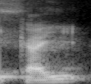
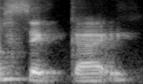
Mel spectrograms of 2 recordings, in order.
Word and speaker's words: Seikai: Lleva una I ahí, No es porque es Seikai, o sea, porque, o sea, yo lo pronuncio como Seikai, Seikai, no Seikai. Ajá, yo lo pronuncio como Sekai, pero es Seikai.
